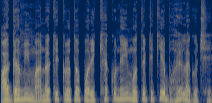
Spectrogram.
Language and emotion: Odia, fearful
